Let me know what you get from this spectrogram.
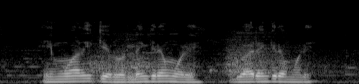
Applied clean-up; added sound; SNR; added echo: none; none; none; none.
